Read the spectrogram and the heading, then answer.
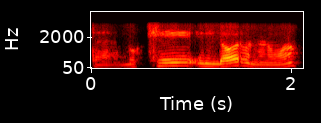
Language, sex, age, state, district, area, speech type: Sindhi, male, 18-30, Madhya Pradesh, Katni, rural, conversation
